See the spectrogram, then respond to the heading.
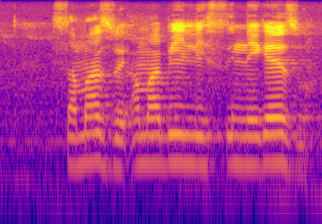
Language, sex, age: Zulu, male, 20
